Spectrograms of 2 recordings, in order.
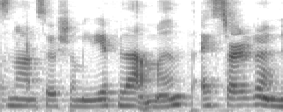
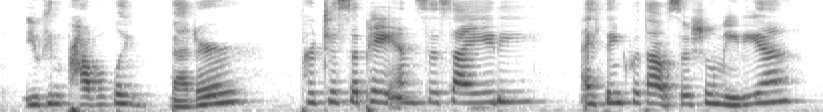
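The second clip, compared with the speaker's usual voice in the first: gentle, eased-out delivery, a bit higher pitch; 7 semitones higher than usual. Giving the easy version of an answer, in a soft voice. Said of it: "I say that with a soft voice so that it's easy".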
